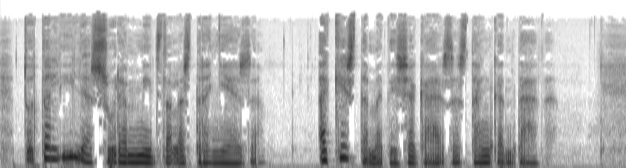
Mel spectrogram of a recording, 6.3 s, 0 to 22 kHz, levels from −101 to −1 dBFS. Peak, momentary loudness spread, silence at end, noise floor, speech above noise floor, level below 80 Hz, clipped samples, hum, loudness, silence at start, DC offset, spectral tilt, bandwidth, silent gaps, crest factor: -8 dBFS; 10 LU; 0 s; -54 dBFS; 29 dB; -52 dBFS; under 0.1%; none; -26 LUFS; 0 s; under 0.1%; -5 dB/octave; 15.5 kHz; none; 18 dB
